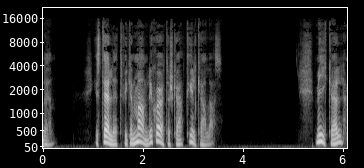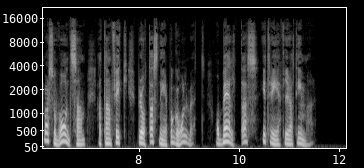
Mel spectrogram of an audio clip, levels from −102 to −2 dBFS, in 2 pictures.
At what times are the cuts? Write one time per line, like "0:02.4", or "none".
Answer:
none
